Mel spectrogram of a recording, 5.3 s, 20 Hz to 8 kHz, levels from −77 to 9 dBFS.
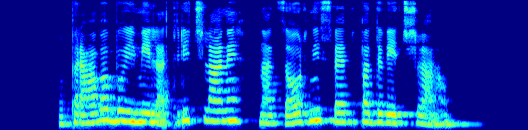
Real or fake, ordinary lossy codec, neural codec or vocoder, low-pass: real; none; none; none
